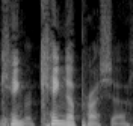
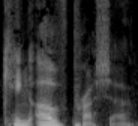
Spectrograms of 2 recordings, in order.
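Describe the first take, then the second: First: The name is said in a local, reduced pronunciation. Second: The name is said in a standard, careful pronunciation. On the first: The speaker calls it right. "You say King of Prussia" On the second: The speaker calls it wrong. "You don't say King of Prussia"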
